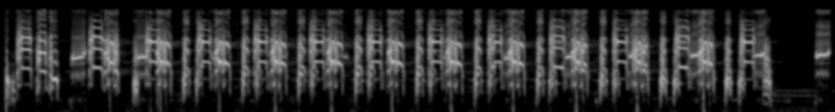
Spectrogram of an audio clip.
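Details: Jungle francolin, known locally as teetar, giving a fast run of harsh, scratchy notes that repeat nearly twice a second for about seven and a half seconds, then stop before one last short note.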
